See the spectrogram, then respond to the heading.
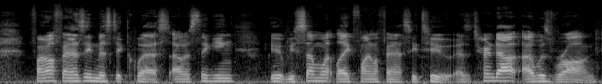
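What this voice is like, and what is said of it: Usual voice. Nothing is said of it.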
